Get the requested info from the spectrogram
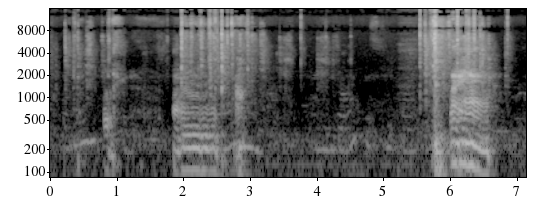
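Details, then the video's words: A Shih Tzu/Pekingese mix and a German Shorthaired Pointer play fight, jealous over attention; two loud, drawn-out growling snarls about four seconds apart, with quieter grumbles between and a person's voice faintly heard. "Shih Tzu/Pekingese & GSP Fight!"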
